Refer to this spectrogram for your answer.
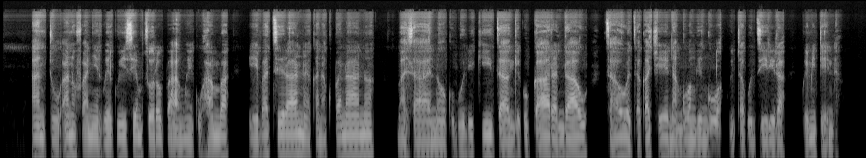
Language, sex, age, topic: Ndau, male, 18-24, health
